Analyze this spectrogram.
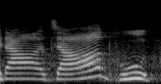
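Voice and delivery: রাজা ভূত said very slowly, the জা held long; teacher stretching the pluta vowel for the class; drawn-out pluta demo. Shown as a demonstration. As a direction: stretch the জা of রাজা an extra beat. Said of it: "এমনভাবে উচ্চারণটা করতে হবে যেন".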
